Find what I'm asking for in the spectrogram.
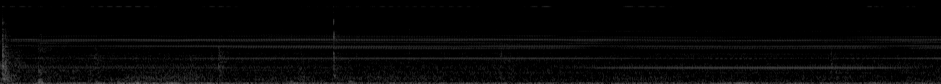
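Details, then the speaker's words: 1987 Ikegami TM14-16R colour monitor, outer shell removed, first power-on before cap kit: steady high whine with faint buzz from the large yellow transformer, cause not yet pinned down; transformer buzz on power-up. "that sounds coming from that large yellow transformer"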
